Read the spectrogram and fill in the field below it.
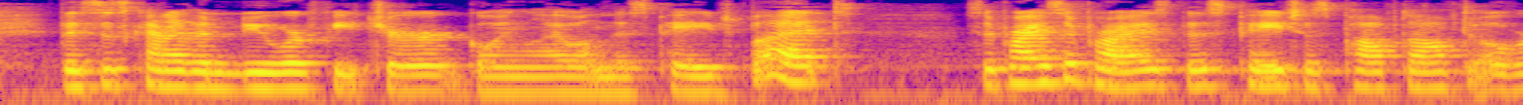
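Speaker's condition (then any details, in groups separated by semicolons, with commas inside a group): No condition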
